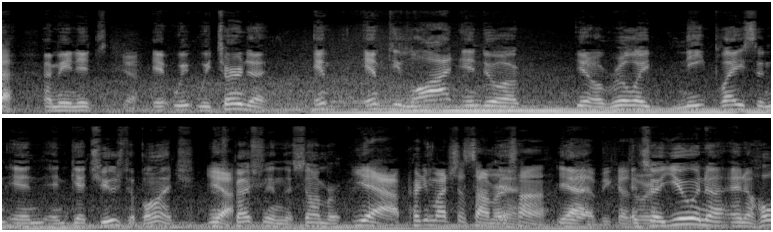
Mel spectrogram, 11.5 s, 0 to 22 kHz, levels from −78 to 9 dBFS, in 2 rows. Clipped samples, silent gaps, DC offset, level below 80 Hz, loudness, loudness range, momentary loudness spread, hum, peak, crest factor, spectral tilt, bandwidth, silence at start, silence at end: under 0.1%; none; under 0.1%; -24 dBFS; -17 LUFS; 4 LU; 8 LU; none; -2 dBFS; 14 dB; -6 dB/octave; 16.5 kHz; 0 s; 0 s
